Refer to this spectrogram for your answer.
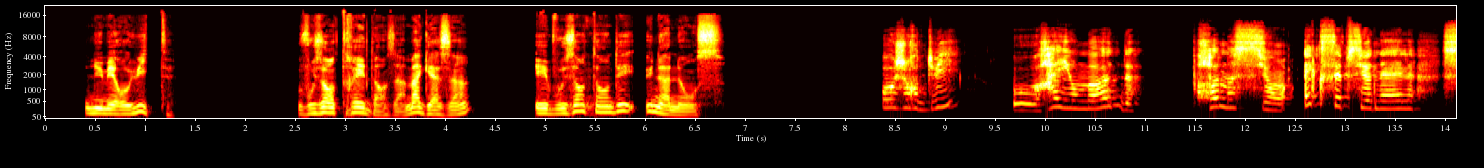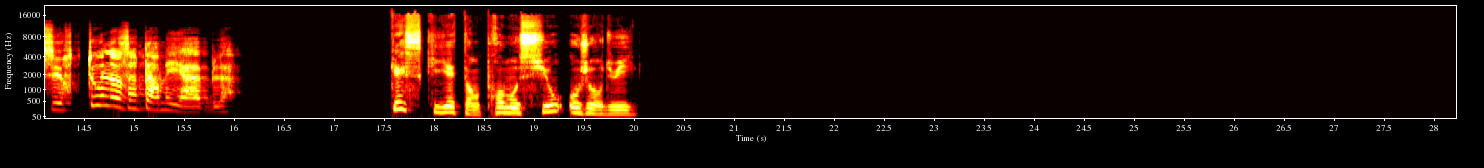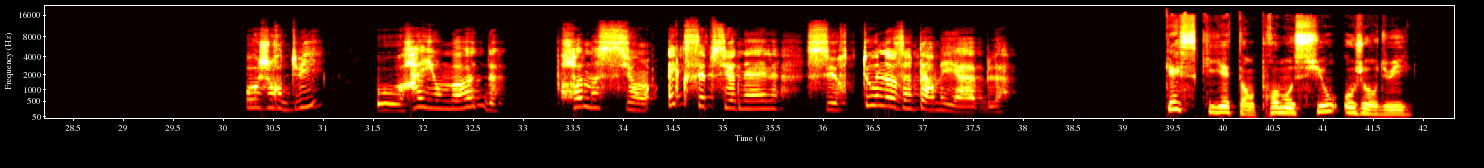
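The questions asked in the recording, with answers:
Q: Qu'est-ce qui est en promotion aujourd'hui?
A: les imperméables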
